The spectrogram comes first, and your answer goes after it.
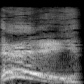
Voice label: hurt vo; 瑟奇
